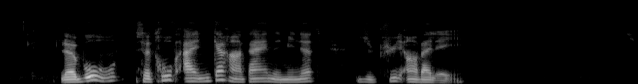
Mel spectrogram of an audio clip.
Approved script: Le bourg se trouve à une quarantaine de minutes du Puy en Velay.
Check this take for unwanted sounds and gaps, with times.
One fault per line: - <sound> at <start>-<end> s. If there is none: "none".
none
